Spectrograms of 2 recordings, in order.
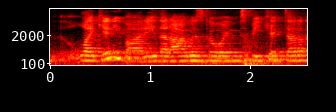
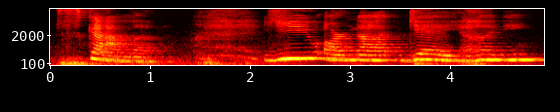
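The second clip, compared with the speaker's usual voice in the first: slow, drawn-out Southern mama voice; sweet Southern accent; 5 semitones higher, slower than usual. Retold or imitated. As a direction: stretch each word in a sweet Southern accent. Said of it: "in her sweet Southern accent".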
